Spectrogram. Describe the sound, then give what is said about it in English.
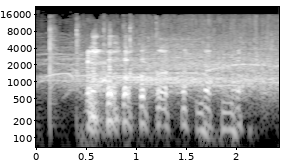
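A crowd cheers and claps for an angler introduced as a 2021 Bassmaster Classic qualifier, a steady wash of applause with excited voices whooping in short bursts over it, moderately loud and sustained throughout. “we got a whole crowd here.”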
